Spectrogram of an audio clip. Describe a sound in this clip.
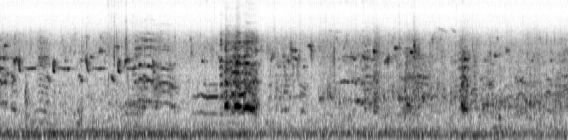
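A rooster clucks nearby.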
